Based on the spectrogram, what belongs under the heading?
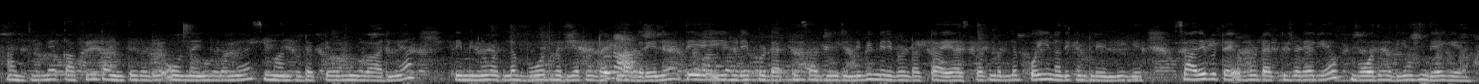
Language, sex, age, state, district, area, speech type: Punjabi, female, 30-45, Punjab, Gurdaspur, urban, spontaneous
